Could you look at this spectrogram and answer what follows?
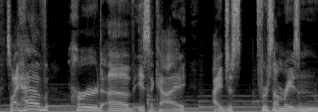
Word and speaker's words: isekai: um in is is is it uh pronounced isekai I think that's how it's I think that's how I've heard it pronounced an isekai uh is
